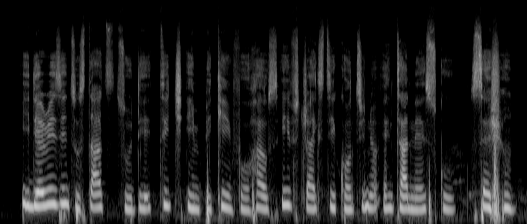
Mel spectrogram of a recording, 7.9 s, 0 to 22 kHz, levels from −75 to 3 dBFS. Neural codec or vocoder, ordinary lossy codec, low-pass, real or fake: none; none; 19.8 kHz; real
